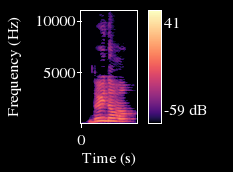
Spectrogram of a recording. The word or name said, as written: deuit aman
